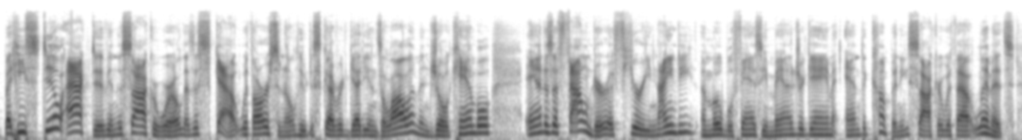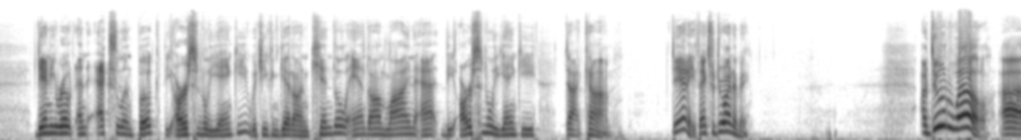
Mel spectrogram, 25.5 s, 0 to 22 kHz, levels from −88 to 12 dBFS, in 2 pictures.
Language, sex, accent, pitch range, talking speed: English, male, American, 140-190 Hz, 155 wpm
